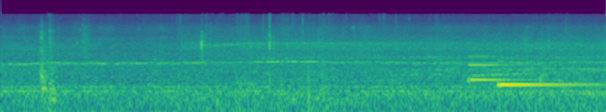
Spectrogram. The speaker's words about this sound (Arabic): الأبواب تغلق. Doors closing.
